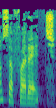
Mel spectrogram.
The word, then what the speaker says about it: safareig: Llavors, eh, sobre aquesta paraula, cal recordar que a l'hora d'escriure-la s'escriu amb una IG al final, eh, que pronunciem x, no? safareig.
